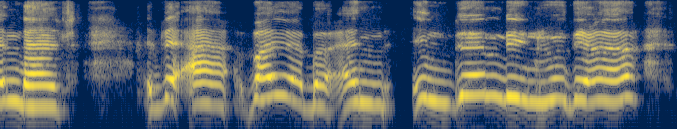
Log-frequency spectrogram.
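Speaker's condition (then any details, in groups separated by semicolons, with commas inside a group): Cerebral palsy; from birth, early therapy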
